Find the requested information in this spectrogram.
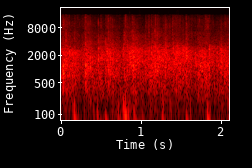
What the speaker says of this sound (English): I want to please give her a round of applause again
